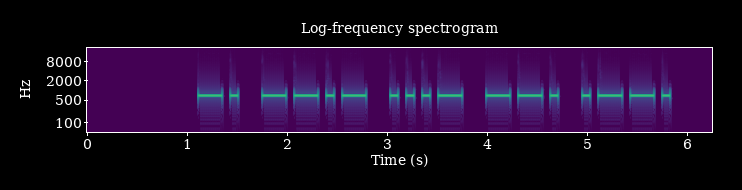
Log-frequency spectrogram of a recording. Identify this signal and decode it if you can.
Morse code, heard as a keyed tone, about 15 wpm, 700 Hz. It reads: NQVGP
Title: Code Groups - 5 Letters - 15wpm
